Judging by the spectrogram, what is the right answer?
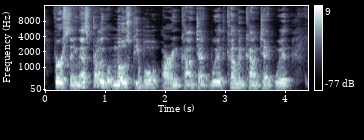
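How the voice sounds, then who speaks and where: A man's medium-pitched voice moves fairly quickly, with ordinary variation in pitch. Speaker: fragrance reviewer, YouTuber and power lineman. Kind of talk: casual vlog talk to camera. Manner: fast; halting, with many fillers and restarts.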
